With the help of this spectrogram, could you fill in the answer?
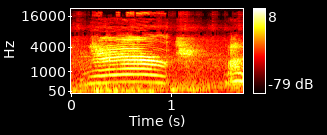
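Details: Big ginger house cat giving one long, loud, harmonic meow lasting nearly a second, steady in pitch, then a short start of another cry, while a woman speaks nearby indoors.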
